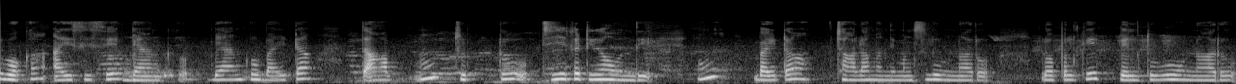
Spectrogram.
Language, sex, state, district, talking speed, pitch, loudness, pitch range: Telugu, female, Andhra Pradesh, Anantapur, 95 wpm, 220 Hz, -19 LUFS, 205-245 Hz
